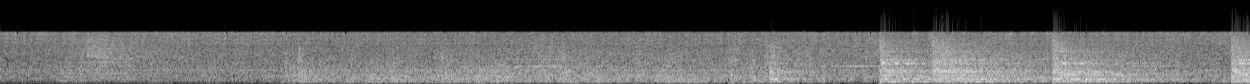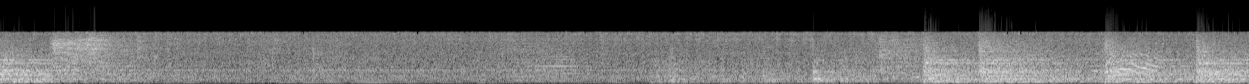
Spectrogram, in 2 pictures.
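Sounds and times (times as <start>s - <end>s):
steady machine noise: 0.0s - 24.9s
forging hammer heavy blows: 4.4s - 13.7s, 20.6s - 24.9s.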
